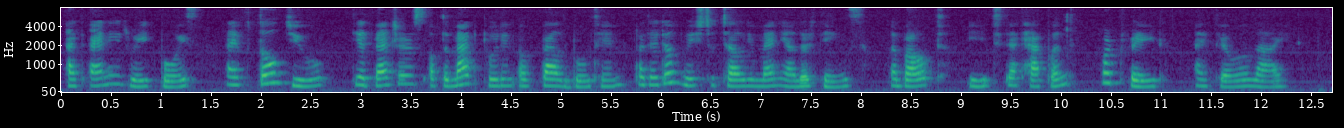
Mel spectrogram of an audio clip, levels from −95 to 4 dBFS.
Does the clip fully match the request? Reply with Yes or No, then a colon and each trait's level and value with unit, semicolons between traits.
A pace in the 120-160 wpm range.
No: average, 170 wpm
